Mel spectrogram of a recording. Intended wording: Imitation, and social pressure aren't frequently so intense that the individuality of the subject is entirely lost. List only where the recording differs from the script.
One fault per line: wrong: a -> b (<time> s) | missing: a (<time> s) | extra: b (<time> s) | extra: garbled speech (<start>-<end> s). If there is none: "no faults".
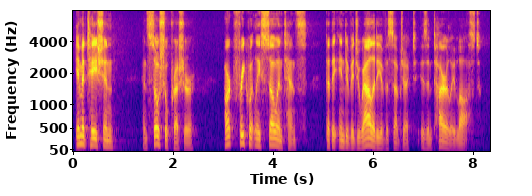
no faults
